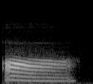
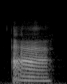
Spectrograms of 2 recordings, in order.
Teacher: the A is going to be pronounced aw, not the short ah sound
